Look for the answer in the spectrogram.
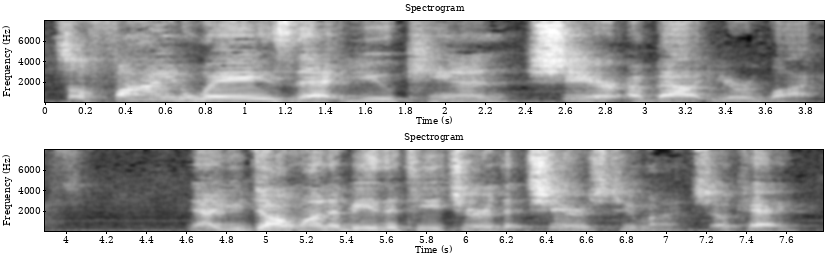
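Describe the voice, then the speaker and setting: A woman's voice: lowish voice, lively intonation, unhurried, a little hiss or hum. A woman college instructor lecturing to teachers in an earnest way, asking many rhetorical questions.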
